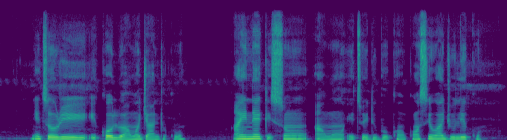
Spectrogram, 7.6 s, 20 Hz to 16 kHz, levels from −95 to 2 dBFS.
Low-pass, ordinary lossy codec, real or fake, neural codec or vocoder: 14.4 kHz; none; fake; vocoder, 44.1 kHz, 128 mel bands every 512 samples, BigVGAN v2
